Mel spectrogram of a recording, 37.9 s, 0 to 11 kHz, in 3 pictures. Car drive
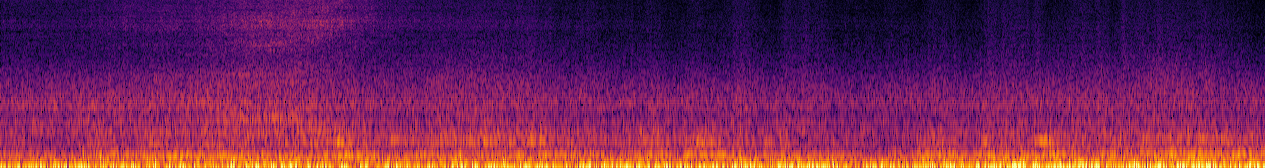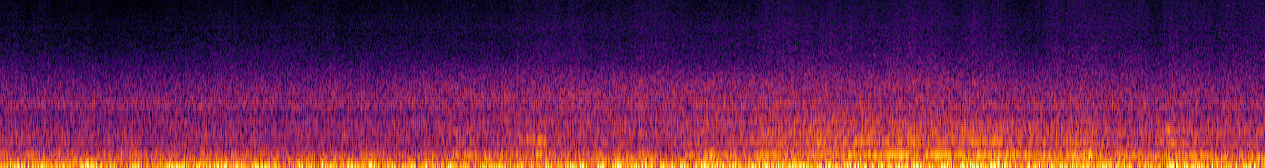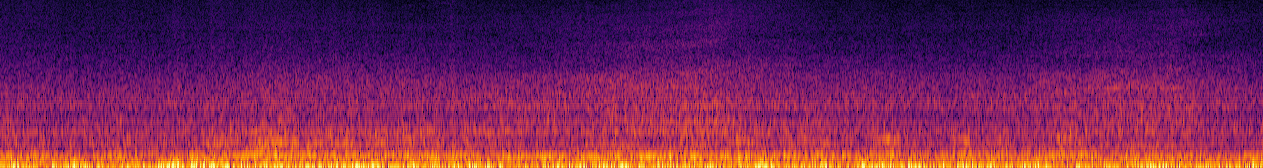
28.2 37.9

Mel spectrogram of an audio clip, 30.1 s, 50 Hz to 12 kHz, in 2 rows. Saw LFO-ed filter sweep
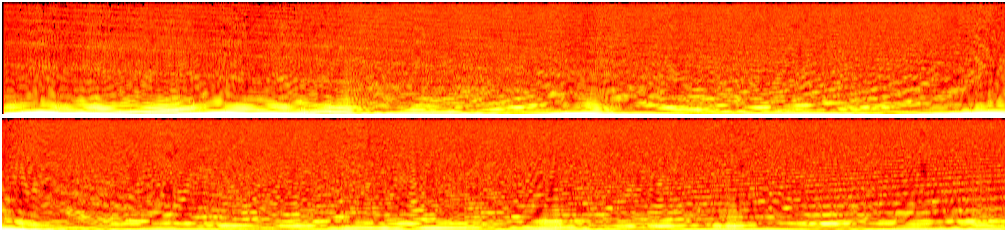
0.0 18.7

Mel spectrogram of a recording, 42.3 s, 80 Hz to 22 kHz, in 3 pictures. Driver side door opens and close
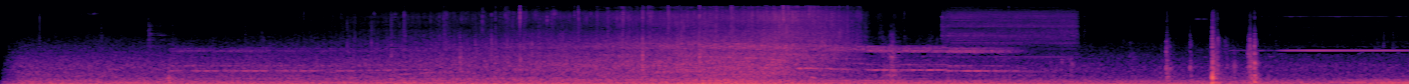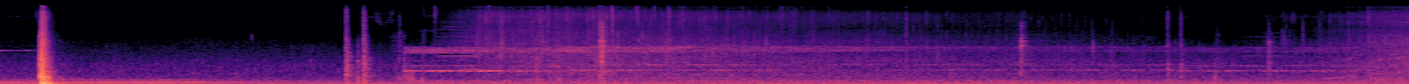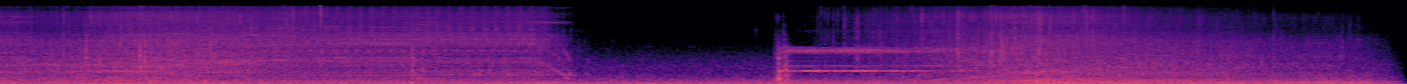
14.4 14.8, 17.5 34.0

